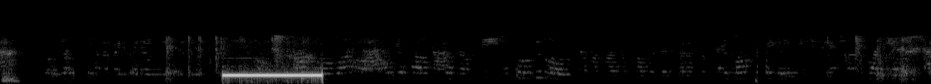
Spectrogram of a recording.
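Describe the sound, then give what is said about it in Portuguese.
A telephone ringback tone sounds on an outgoing call: one steady, mid-pitched tone lasting about a second, loud against the quieter talk before and after it. “Agora acho que está chamando.”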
